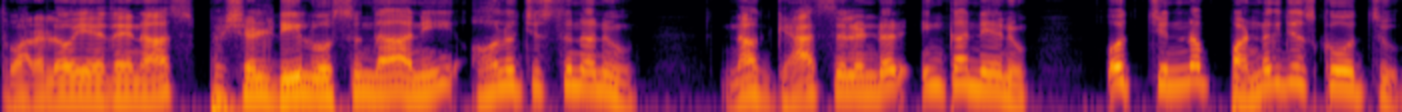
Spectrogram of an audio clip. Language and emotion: Telugu, surprised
